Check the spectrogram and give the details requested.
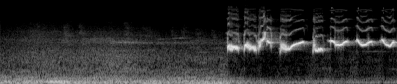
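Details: Orange-headed thrush (anis merah) giving a lure-style song: after two seconds of low rumbling background, a rapid run of about seven bright, warbling whistled notes with a slightly rising and falling pitch.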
